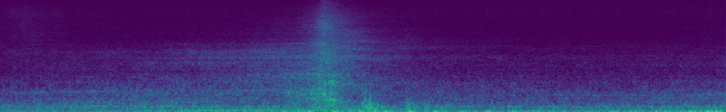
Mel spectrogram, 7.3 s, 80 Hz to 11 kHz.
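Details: BMW 320i while driving at 30–40 km/h: deep, steady low drone under road noise; low rumbling noise of unclear source.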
